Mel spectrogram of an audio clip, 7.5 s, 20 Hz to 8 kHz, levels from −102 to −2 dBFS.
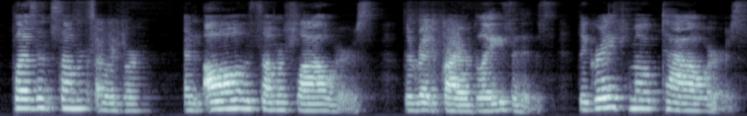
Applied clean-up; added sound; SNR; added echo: neural mask model DeepFilterNet 3.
